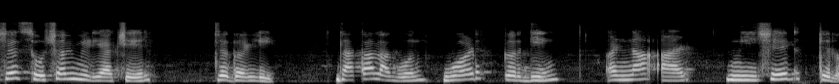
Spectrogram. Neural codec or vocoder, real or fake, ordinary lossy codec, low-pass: codec, 44.1 kHz, 2.6 kbps, SNAC; fake; none; 7.2 kHz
